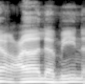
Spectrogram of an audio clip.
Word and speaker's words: عالمین: ہے اگلا جو ہے عالمین، عین کا تلفظ جو ہے وہ صحیح طریقے سے ہونا چاہیے۔ عین یعنی یہی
